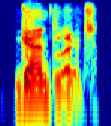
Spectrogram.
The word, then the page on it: gantlet: British English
